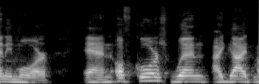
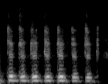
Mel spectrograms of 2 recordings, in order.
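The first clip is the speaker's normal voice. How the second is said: higher, rapid tu tu machine gun sound; machine gun noise; 7 semitones higher, 5 dB quieter, faster than usual. Retold or imitated. Guide imitating a machine gun to describe Sardinian. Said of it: "like a machine gun".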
